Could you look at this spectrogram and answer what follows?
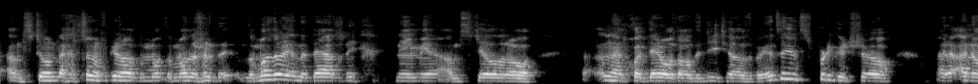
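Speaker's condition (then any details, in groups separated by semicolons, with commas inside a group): Spastic quadriplegia cerebral palsy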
